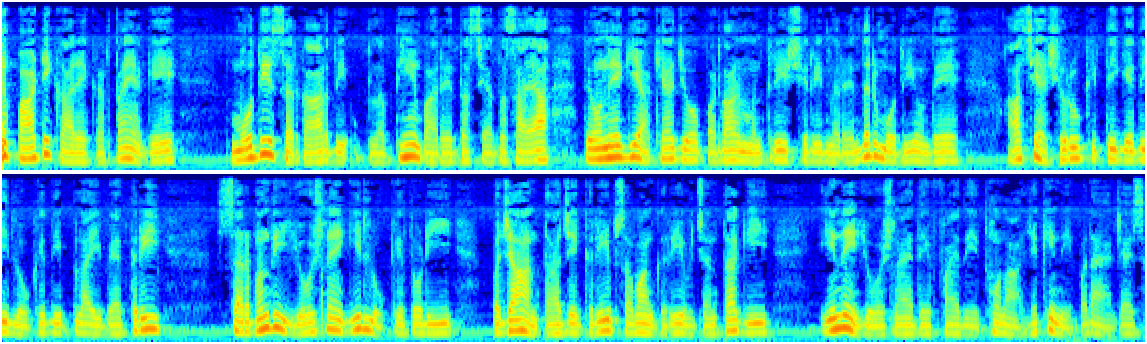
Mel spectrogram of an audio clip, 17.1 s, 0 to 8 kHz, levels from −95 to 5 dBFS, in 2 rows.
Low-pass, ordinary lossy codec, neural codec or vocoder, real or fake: 7.2 kHz; none; none; real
